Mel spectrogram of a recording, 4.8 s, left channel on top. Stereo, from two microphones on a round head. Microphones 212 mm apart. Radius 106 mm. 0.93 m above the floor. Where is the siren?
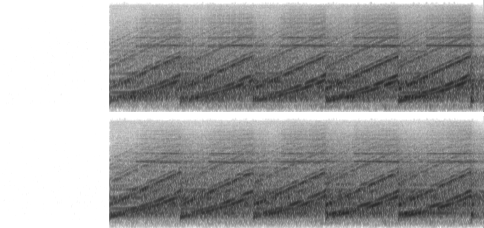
20° left (ahead or behind), 2.5 m; by 4.8 s 45° left (ahead or behind), 1.3 m.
